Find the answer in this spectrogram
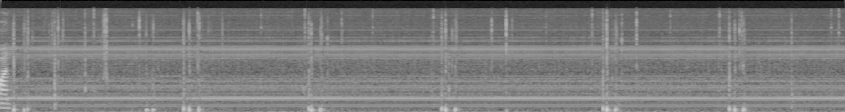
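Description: Steady electrical hum with short soft clicks every second or two, often in quick pairs, from a computer mouse being clicked while editing on screen.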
